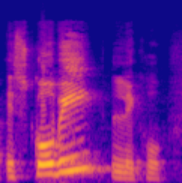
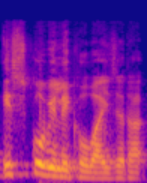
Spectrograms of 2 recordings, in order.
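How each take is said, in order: First: भी stressed, slower and louder; insistent repeat. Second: Said in the usual way. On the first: Shown as a demonstration. Teacher pressing a student to write this too, stressing भी. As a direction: lean on भी, slow it down.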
